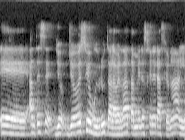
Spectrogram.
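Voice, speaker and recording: The speaker has a southern Madrid accent and a moderate pace. Noticeable background noise and audible room echo fill the recording. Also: woman. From Spain, Alcorcón (southern Madrid). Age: 40s. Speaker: journalist and anti-racist activist. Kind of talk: panel talk.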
